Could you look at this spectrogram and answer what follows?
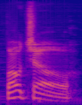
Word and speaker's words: Bocho: There's an O at the end. Bocho.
